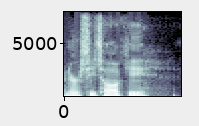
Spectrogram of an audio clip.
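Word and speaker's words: Nercy Talkie: Nursey Talkie, NERCYTALKIE. – The fuck? – Yeah, Nursey Talkie. It's a. That's how you pronounce it.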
